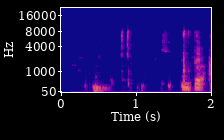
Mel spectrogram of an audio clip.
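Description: A few faint, sharp clicks of a computer mouse about a second in, in otherwise quiet gaps between words.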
